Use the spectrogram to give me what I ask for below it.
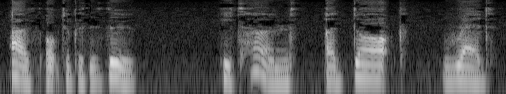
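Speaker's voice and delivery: plain reading voice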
